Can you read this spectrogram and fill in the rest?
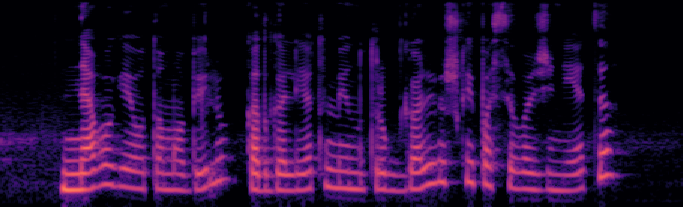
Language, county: Lithuanian, Šiauliai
